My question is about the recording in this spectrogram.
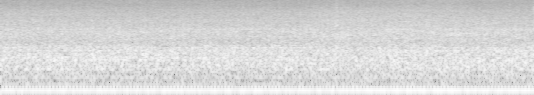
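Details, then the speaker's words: AC condenser fan running with steady rushing air over a low hum, but the compressor does not start; a hum then heard as the compressor tried to come on points to a failed capacitor. "Looks like we got the fan on. Okay, doesn't seem like we got compressor."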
